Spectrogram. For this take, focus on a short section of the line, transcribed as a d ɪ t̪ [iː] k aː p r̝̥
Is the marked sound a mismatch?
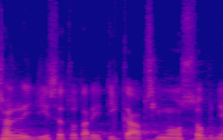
no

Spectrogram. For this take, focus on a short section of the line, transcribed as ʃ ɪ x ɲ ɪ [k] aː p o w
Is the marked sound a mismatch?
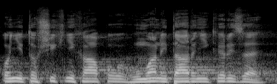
yes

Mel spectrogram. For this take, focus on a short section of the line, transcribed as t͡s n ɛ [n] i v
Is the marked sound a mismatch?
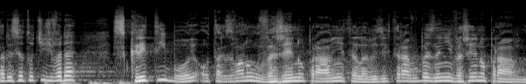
yes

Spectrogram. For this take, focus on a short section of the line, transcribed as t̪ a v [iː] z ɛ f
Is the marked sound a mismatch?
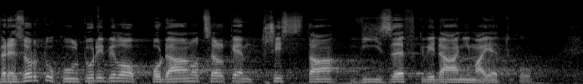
no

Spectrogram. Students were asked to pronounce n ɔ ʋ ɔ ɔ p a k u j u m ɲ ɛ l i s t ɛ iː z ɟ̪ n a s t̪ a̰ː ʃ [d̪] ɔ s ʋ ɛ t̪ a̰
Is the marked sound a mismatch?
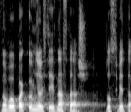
no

